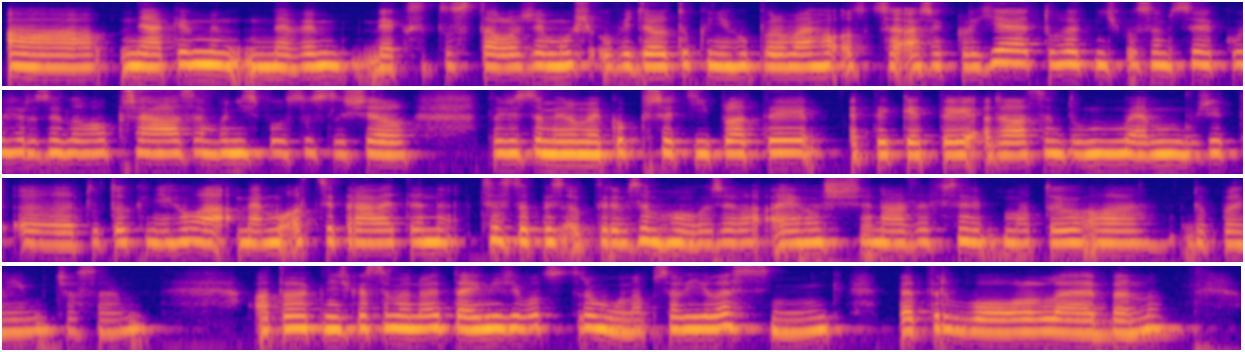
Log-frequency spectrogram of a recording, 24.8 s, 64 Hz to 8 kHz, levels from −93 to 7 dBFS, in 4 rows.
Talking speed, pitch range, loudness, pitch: 185 wpm, 195-220 Hz, -20 LUFS, 205 Hz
